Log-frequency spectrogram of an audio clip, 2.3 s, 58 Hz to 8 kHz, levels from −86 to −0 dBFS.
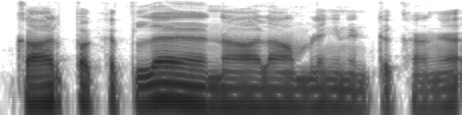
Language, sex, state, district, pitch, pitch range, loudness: Tamil, male, Tamil Nadu, Nilgiris, 90 Hz, 90-100 Hz, -18 LUFS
